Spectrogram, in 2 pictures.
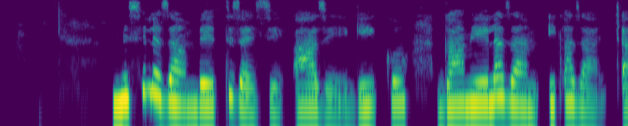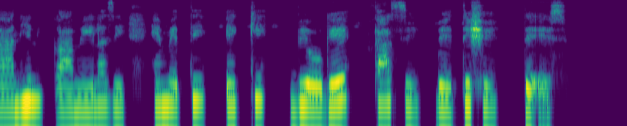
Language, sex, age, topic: Gamo, female, 25-35, government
